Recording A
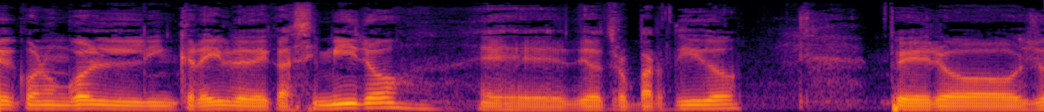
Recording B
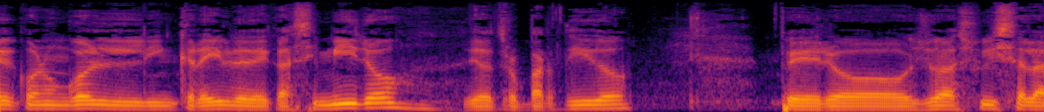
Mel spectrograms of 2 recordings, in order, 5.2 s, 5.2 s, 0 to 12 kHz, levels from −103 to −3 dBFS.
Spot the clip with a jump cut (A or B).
B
